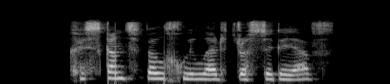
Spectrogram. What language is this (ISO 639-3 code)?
cym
